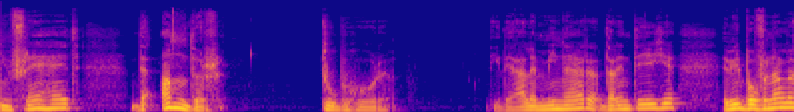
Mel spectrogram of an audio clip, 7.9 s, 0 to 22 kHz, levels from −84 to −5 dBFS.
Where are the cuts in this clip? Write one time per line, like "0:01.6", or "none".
0:04.8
